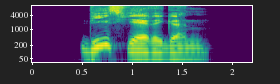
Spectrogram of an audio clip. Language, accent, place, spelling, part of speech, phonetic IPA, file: German, Germany, Berlin, diesjährigen, adjective, [ˈdiːsˌjɛːʁɪɡn̩], De-diesjährigen.ogg
- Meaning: inflection of diesjährig: 1. strong genitive masculine/neuter singular 2. weak/mixed genitive/dative all-gender singular 3. strong/weak/mixed accusative masculine singular 4. strong dative plural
